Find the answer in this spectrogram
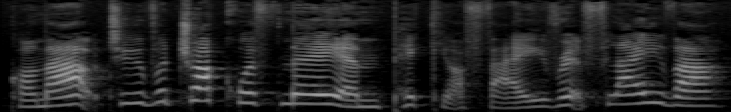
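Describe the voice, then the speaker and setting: A woman's voice: sits high, expressive, normal speed, fairly bright tone, pitched above the performer's own voice. A woman voicing a dim, jolly Cockney henchman, a grown man, with an exaggerated accent. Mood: broad, jolly.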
